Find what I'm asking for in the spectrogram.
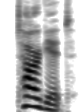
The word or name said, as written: target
